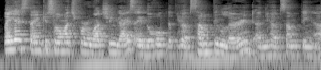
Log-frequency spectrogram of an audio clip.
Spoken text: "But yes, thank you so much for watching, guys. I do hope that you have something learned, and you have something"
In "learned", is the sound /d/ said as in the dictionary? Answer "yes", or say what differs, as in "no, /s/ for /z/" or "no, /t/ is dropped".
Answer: yes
